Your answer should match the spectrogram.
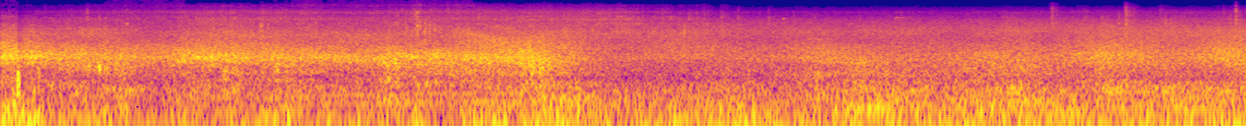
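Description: Steady roar of highway traffic on the overpass, mixed with wind buffeting the camera microphone as the bicycle rides along the paved trail. The traffic noise swells for a couple of seconds in the middle, while the bike passes beneath the overpass.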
